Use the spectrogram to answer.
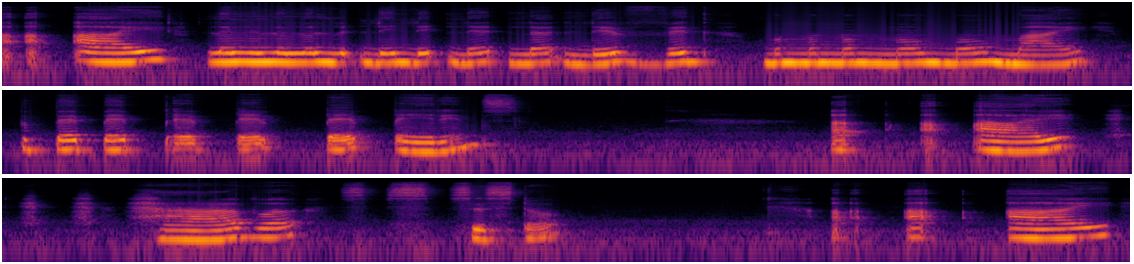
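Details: Adult woman who stammers, introducing herself while deliberately stammering, a technique learned at the Indian Stammering Association; voluntary stuttering.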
